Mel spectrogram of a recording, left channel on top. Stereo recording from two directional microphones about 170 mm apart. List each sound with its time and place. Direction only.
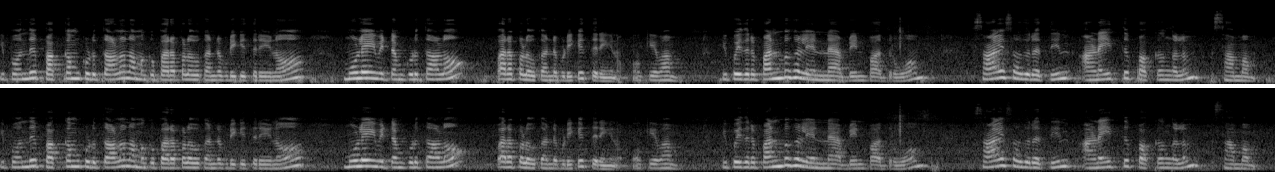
0.1 s a woman's voice: 40° left (ahead or behind)
9.8 s a woman's voice: 35° left (ahead or behind)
